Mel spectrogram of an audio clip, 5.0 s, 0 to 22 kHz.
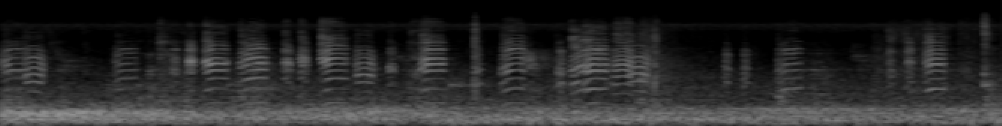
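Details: Three baby zebra finches and their parents, pets recorded on 23 January 2022, give a busy chorus of short, trumpet-like nasal beeps, rapid and overlapping throughout, with a steady low hum beneath.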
